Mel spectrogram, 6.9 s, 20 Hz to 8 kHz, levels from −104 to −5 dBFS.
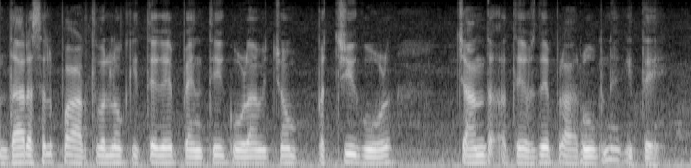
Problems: none marked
